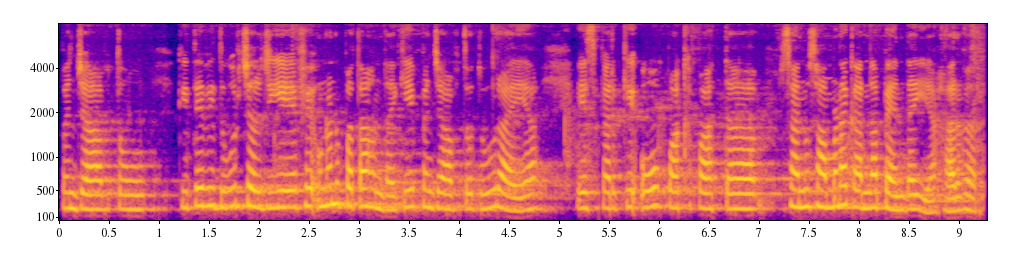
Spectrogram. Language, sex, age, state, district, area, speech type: Punjabi, female, 30-45, Punjab, Shaheed Bhagat Singh Nagar, urban, spontaneous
